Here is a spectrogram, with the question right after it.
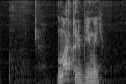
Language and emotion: Russian, neutral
